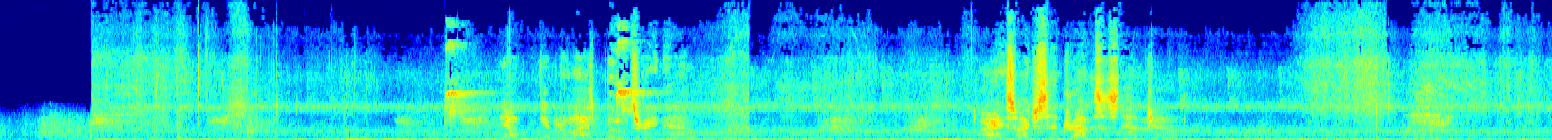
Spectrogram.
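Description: A man speaks quietly, close by.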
